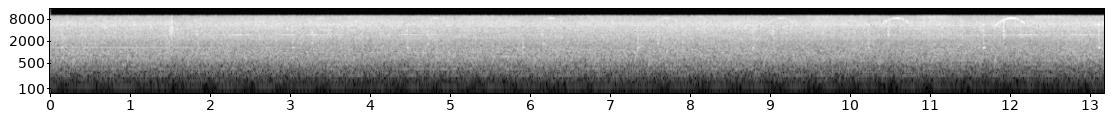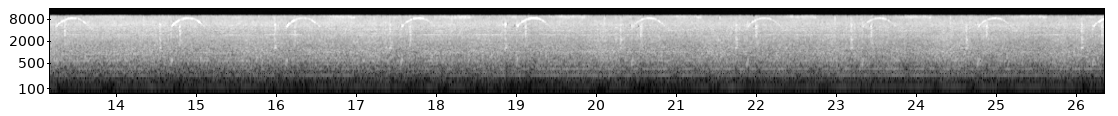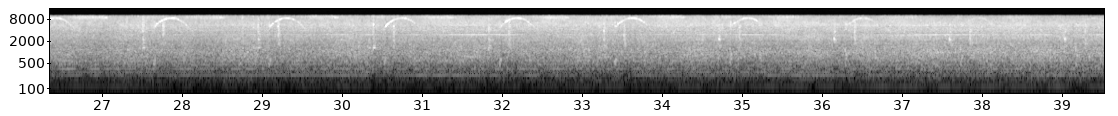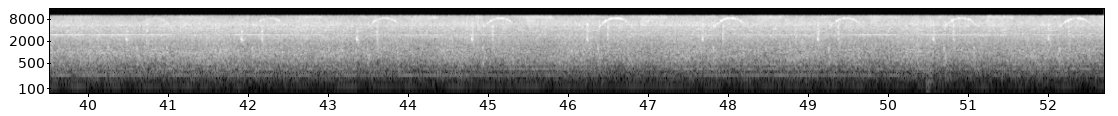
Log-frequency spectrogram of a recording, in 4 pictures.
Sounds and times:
Printer: 0:00.0 - 0:52.7.

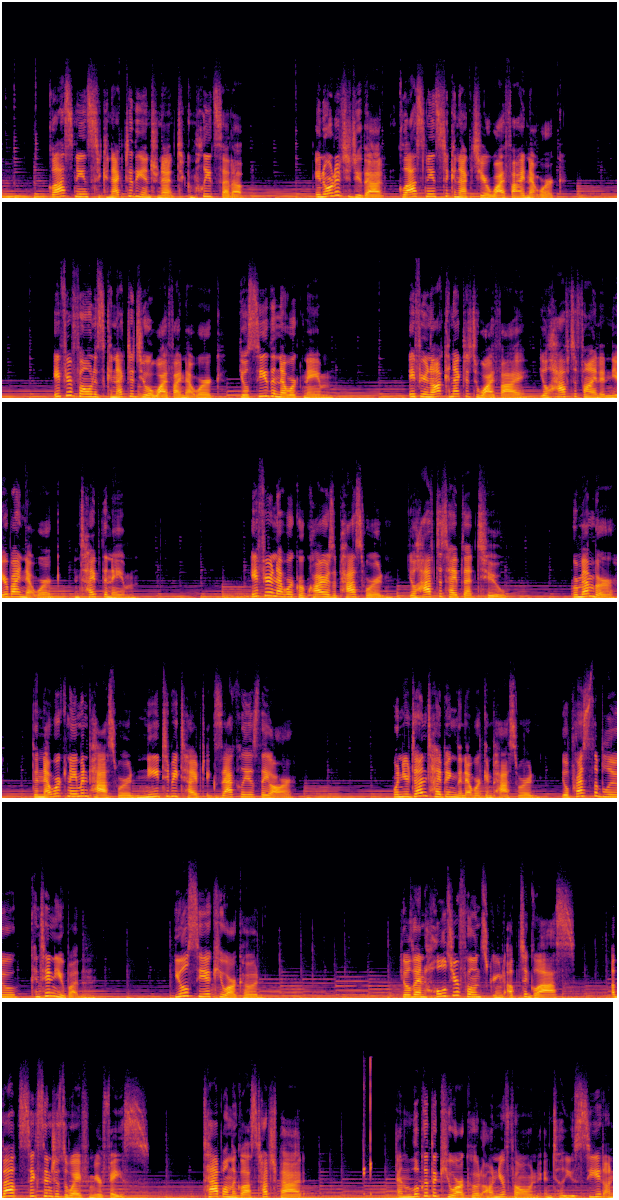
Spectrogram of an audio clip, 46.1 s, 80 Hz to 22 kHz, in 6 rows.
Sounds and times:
Music: 0:00.0 - 0:46.0
Speech: 0:00.6 - 0:03.0, 0:03.9 - 0:07.0, 0:08.4 - 0:11.8, 0:12.8 - 0:17.1, 0:18.5 - 0:21.7, 0:22.5 - 0:26.7, 0:28.0 - 0:32.0, 0:32.9 - 0:34.1, 0:35.8 - 0:40.3, 0:41.0 - 0:42.2, 0:43.0 - 0:46.0.

